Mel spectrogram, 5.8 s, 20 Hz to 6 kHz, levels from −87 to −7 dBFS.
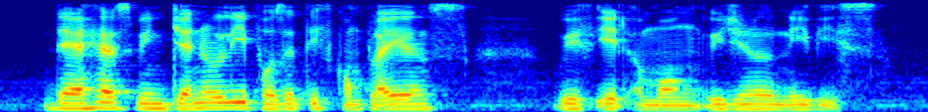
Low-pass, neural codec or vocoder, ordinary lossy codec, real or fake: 5.4 kHz; none; none; real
